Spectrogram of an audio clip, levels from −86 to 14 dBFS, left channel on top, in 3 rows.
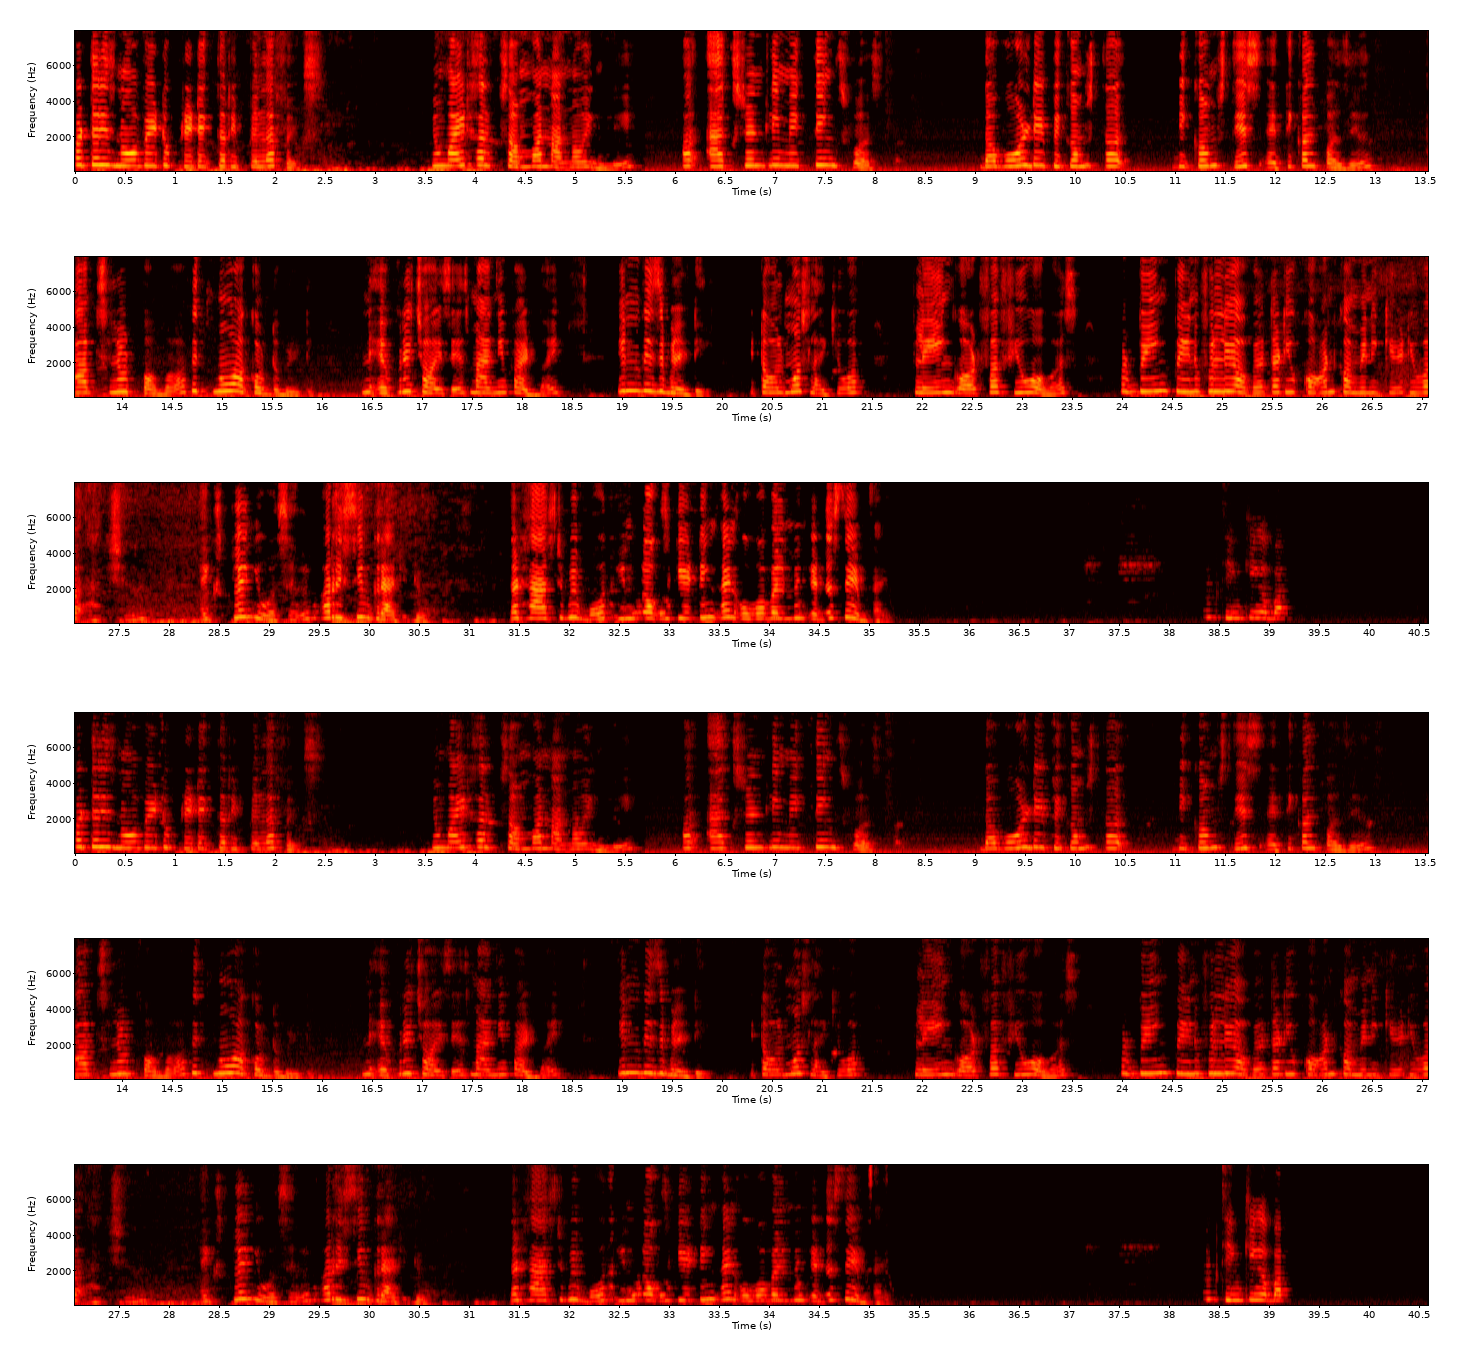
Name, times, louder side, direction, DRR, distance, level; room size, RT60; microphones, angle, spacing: voice 1, 0.0-2.7 3.5-5.6 6.1-8.0 9.1-10.5 11.0-13.0 13.5-15.8 16.4-18.4 19.0-19.9 20.4-21.4 21.9-23.5 24.0-30.6 31.4-35.2, left 5 dB, 50° left, 0.5 m, -32 dB
sound 1, 5.7-16.9, equal, 5° left, 5.6 m, -57 dB
voice 2, 38.3-39.1, right 4 dB, 55° right, 0.8 m, -35 dB
9.6 x 7.0 x 2.3 m
head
